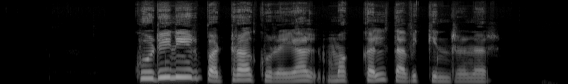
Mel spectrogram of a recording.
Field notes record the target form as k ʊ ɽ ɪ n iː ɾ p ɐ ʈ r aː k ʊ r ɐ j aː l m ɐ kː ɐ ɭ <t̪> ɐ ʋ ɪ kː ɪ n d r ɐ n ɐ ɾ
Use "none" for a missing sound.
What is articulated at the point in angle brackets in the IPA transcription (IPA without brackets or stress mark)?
t̪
